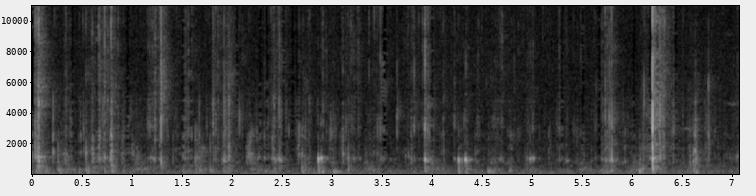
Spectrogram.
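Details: Woody, a male Old English Sheepdog, crunching a whole quail treat indoors, captured on a phone; dense run of crisp bites and crackles, fairly steady, with a sharp snap near the end.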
